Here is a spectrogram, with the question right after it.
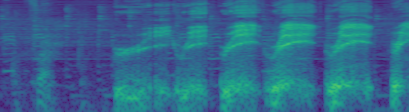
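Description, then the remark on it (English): A person voices a run of nasal, squealing pig oinks, about five loud bursts in quick succession, with a brief quieter stretch before they begin. “Let's hear your best pig impression.”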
